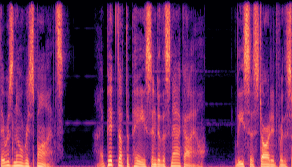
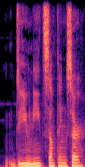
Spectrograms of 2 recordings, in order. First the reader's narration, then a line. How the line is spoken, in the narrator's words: trying to hide my nerves, and I stammered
